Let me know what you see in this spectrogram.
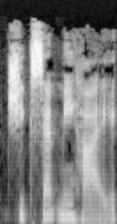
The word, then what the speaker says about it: Csikszentmihalyi: His name is Mikhail Csikszentmihalyi.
